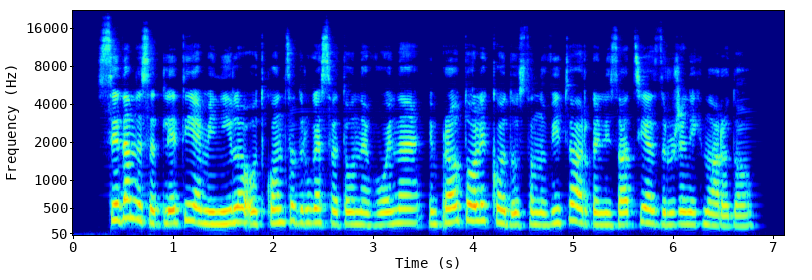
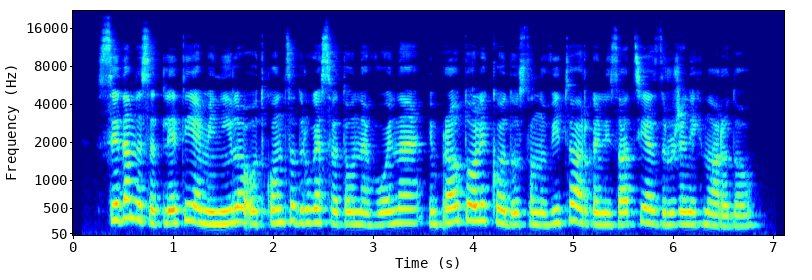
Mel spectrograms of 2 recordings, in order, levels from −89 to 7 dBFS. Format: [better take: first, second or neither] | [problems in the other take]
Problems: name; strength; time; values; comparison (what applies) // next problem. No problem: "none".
second | noise reduction (neural mask model DeepFilterNet 3)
